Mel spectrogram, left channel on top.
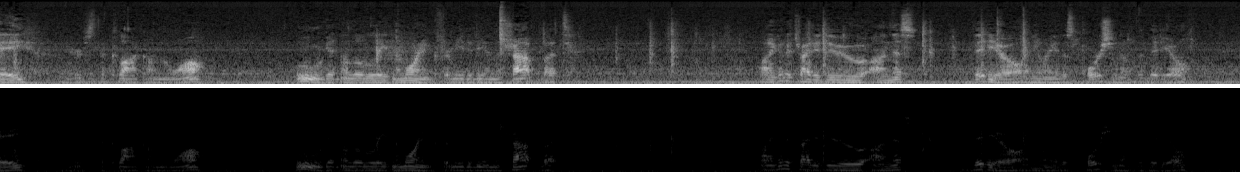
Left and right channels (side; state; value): right; quieter; 36.3 dB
